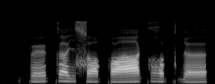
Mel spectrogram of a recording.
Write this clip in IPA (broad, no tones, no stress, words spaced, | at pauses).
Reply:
pø kɜjsɔqʷaːk ʁʷɘkɗə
